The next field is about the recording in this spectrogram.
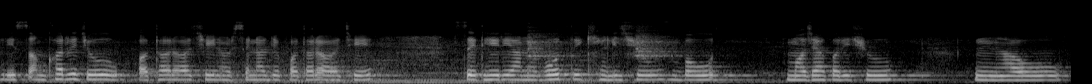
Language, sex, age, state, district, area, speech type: Odia, female, 18-30, Odisha, Balangir, urban, spontaneous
